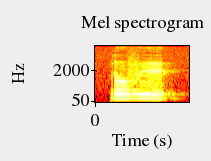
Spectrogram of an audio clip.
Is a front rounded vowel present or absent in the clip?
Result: present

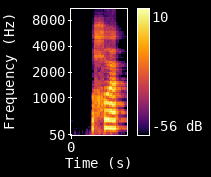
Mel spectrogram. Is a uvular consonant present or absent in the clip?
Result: present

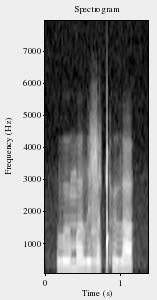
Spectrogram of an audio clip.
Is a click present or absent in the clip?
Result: present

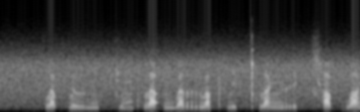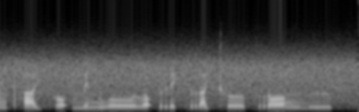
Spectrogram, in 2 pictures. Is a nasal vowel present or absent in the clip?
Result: absent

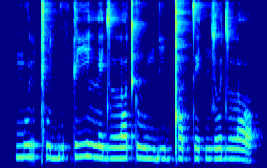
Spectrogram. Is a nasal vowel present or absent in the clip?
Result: absent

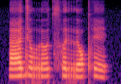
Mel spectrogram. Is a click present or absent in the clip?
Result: absent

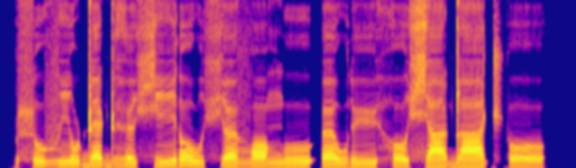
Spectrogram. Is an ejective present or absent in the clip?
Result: present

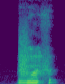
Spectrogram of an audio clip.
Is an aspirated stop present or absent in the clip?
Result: absent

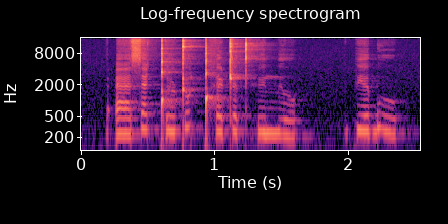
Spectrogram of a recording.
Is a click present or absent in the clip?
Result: present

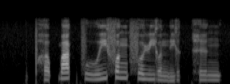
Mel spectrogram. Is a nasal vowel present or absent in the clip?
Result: absent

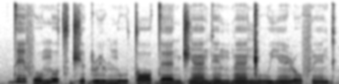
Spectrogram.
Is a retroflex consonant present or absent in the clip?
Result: present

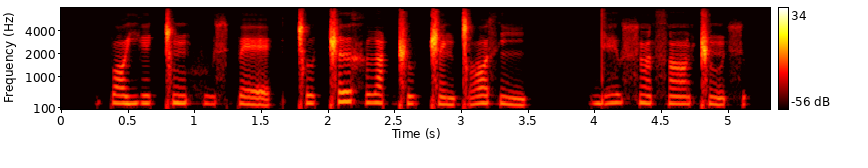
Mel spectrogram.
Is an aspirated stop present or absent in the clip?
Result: absent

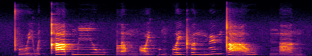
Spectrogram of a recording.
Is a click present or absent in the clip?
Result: absent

